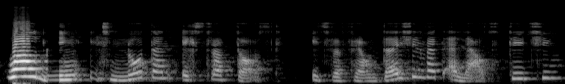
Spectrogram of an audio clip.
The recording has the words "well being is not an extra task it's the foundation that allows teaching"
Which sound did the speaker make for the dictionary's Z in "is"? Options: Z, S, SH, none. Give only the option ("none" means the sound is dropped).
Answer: S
